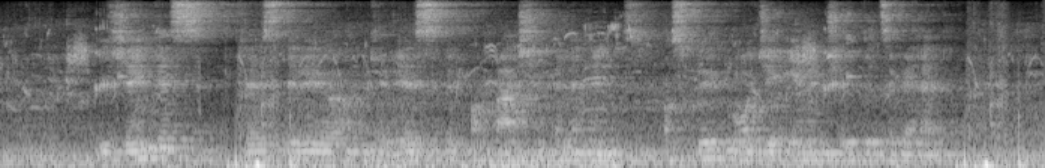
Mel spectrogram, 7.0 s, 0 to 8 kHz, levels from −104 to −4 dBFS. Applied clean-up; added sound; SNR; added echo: none; Bird; -1 dB; reverberation time 0.9 s.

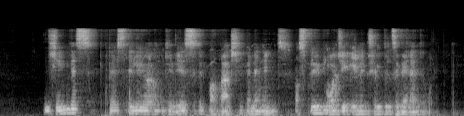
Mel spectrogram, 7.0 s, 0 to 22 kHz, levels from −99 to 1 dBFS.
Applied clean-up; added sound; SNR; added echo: neural mask model DeepFilterNet 3.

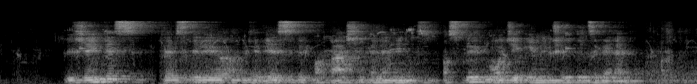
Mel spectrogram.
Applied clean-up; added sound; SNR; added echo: neural separator model SepFormer DNS4.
